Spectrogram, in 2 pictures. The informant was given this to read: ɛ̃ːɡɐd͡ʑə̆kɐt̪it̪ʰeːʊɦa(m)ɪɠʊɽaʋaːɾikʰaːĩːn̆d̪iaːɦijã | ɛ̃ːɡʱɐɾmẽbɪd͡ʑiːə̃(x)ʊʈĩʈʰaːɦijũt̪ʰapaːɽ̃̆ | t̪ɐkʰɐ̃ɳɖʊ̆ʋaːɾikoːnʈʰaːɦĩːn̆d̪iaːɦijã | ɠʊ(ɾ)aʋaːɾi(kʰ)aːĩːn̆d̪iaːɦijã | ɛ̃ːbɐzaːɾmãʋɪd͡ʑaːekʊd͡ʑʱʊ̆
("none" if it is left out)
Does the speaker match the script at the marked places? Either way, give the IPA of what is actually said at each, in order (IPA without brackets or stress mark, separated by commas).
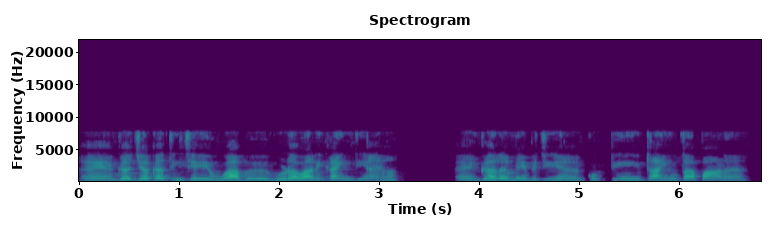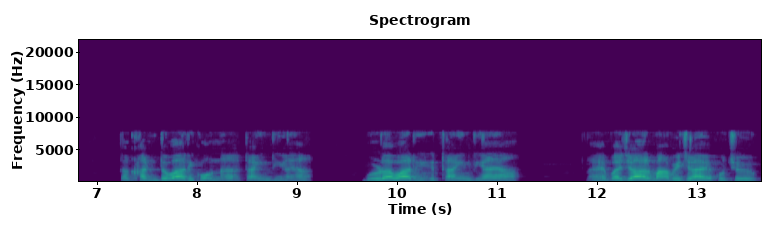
b, k, ɽ, ʈʰ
